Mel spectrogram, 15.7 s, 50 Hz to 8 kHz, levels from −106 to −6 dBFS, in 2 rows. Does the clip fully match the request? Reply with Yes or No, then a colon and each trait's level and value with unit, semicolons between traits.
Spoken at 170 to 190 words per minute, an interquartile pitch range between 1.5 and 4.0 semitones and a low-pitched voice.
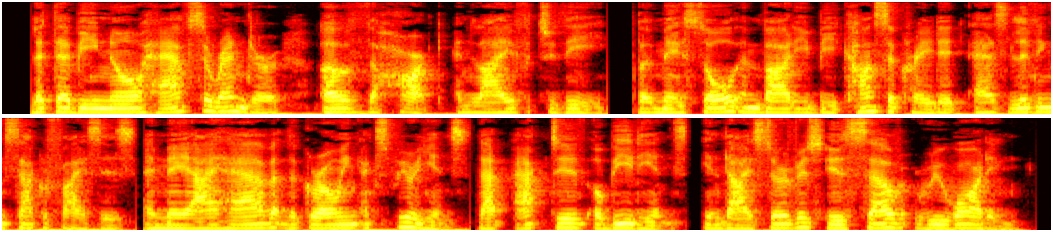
No: average, 150 wpm; average, 2.8 semitones; low, 105 Hz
